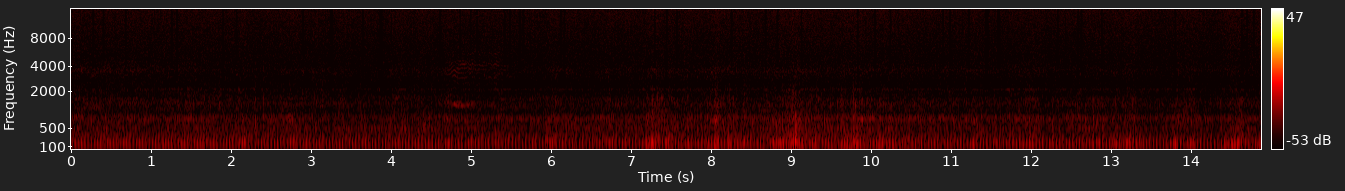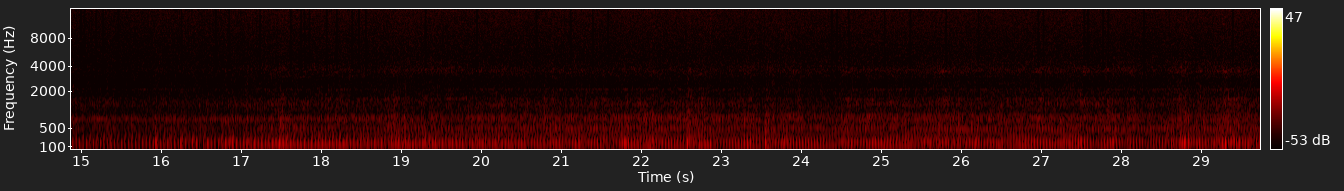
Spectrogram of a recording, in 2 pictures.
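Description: TVS XL 100 moped's single-cylinder four-stroke engine running steadily while riding on a gravel road, with a few sharper knocks and rattles from the bumps, loudest about seven to nine seconds in.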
